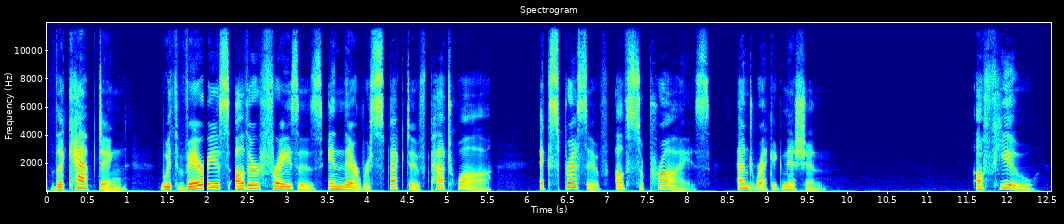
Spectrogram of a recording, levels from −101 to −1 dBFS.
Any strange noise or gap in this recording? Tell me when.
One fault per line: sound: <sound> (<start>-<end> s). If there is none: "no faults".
sound: dropout (1.9-2.0 s)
